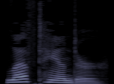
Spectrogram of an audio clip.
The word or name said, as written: left-hander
